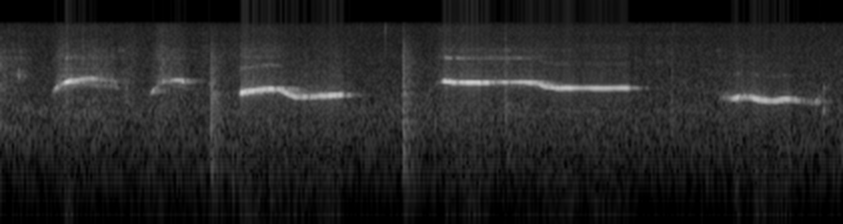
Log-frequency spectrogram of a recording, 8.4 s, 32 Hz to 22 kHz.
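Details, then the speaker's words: Woman about 1 year 7.5 months (85 weeks) after Bell's palsy onset, attempting to whistle; several short, airy, thin-toned hollow whistles, unimproved over two months; weak whistle from lip weakness due to facial nerve palsy. "It's still pretty hollow. I don't think that it's improved at all since I did my video last, which was probably 2 months ago."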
